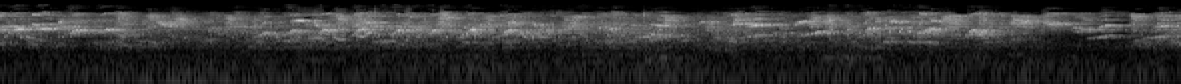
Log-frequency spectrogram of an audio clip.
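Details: Budgerigars giving a mating call meant to get pairs breeding: a thick, continuous chorus of rasping squawks, chips and warbled phrases from many birds, evenly loud throughout.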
